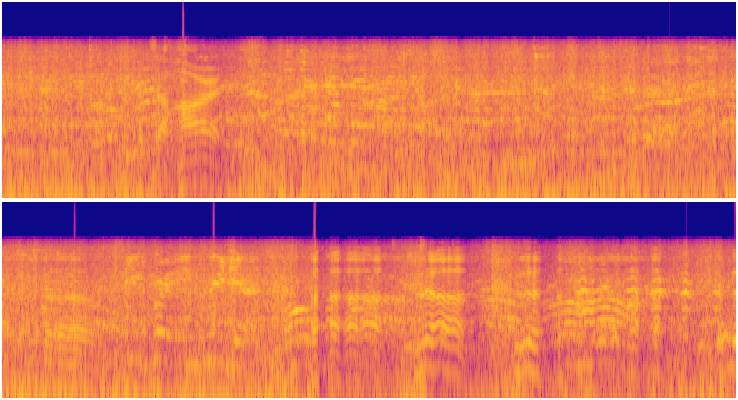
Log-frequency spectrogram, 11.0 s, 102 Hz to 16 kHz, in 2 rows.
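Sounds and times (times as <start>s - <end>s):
overlapping voices talking: 0.0s - 11.0s.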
